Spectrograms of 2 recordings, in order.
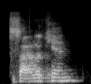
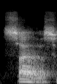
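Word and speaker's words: psilocin: Silocin E S I L O C I would say that's how I pronounce it. C is softer judge. All right. Silos.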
